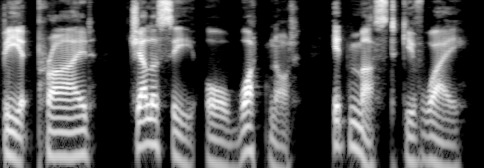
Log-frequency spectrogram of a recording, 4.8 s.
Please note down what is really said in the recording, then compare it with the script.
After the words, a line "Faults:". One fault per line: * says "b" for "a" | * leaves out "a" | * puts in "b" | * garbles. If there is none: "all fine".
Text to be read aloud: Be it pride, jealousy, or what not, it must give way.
Be it pride, jealousy, or what not, it must give way.
Faults:
all fine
